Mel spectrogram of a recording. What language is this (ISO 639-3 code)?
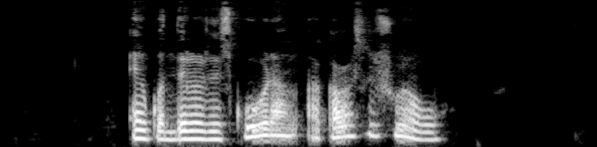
ast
